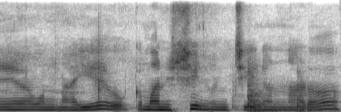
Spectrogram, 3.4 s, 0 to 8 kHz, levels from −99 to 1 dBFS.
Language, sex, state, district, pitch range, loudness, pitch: Telugu, female, Andhra Pradesh, Chittoor, 190-205 Hz, -15 LUFS, 195 Hz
